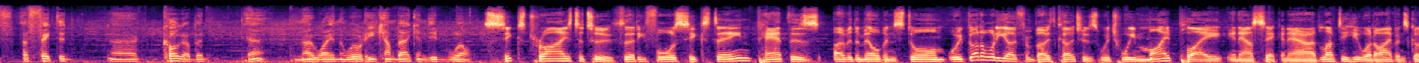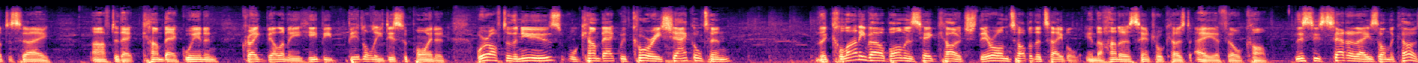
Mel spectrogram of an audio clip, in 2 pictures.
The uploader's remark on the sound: live from Shelly Beach lifesaving club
